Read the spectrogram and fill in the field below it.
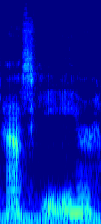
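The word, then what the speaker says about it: ASCII: aspect but we did already cover binary and asy that's how you say it and things like that.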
